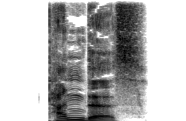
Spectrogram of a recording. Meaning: genitive of Tand
- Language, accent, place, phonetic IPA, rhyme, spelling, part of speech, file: German, Germany, Berlin, [ˈtandəs], -andəs, Tandes, noun, De-Tandes.ogg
